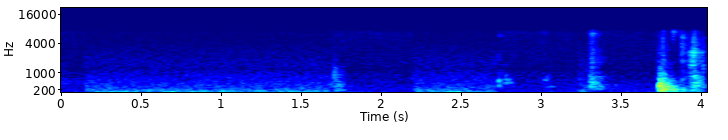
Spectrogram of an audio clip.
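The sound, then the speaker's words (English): A door upstairs shuts with a solid thud near the end, after a few seconds of low rumbling background noise and faint scattered ticks and rustles. “I just closed the door to make sure there's certain things I don't want the people to hear”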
